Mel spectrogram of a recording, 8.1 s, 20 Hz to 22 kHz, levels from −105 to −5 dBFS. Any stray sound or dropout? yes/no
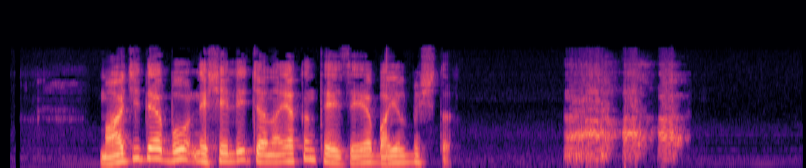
yes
